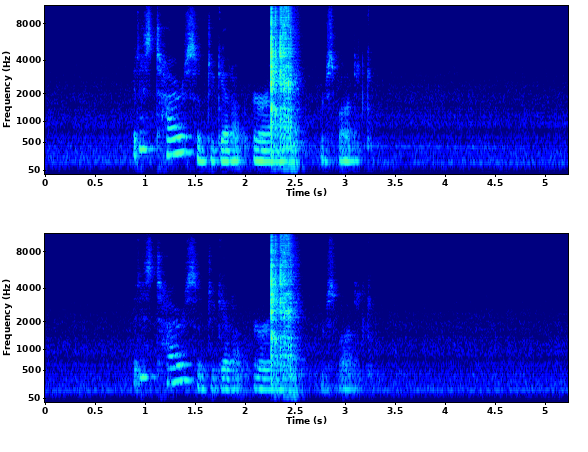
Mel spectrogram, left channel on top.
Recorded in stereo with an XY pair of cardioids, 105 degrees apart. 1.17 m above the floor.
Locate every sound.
0.9 s a woman speaking: 60° left, 0.7 m
2.2 s tearing paper: 25° left, 0.5 m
